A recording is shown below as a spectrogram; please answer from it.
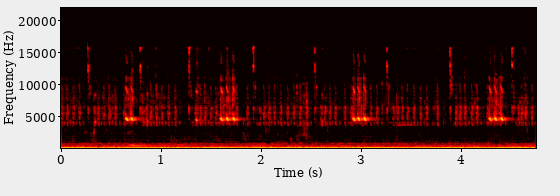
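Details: A cricket recording with brief high chirps, some doubled, coming at uneven intervals of about a second, set against a continuous low-pitched background rumble.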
